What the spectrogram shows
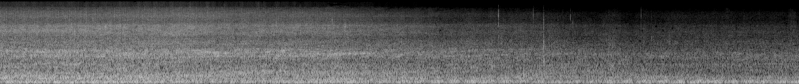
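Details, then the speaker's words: V8 engine at idle with a rough, lumpy exhaust pulsing about three times a second, missing on a cylinder or two and smelling bad; scanner shows no misfire codes, owner suspects a vacuum leak or faulty O2 sensor. "listen to the exhaust it didn't tell you that's she's not running right hear them shouldn't be like that and she smells terrible"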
